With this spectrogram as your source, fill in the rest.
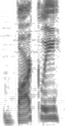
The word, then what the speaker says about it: Berkeley: George Berkeley Berkeley pronounced Barkley was born in Ireland in 1685 and lived until 1753.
